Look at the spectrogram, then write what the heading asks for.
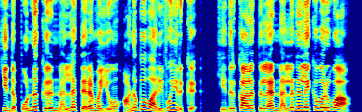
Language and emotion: Tamil, happy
